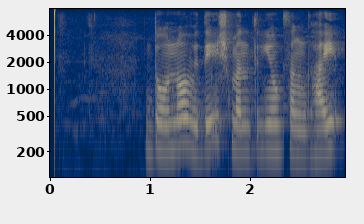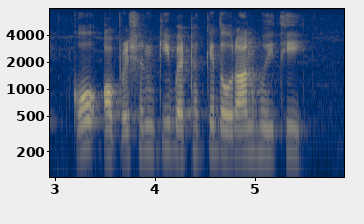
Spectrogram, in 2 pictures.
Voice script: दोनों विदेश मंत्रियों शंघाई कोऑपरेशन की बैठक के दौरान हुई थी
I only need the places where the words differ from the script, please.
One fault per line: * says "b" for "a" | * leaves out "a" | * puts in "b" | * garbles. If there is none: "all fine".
all fine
